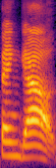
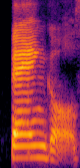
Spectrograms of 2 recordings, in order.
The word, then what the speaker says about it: Bangles: That's like bangles. So it's not Bengals, it's bangles. It sounds like the bangles that I wear.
